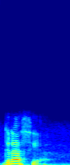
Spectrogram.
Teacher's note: It's very common for Chileans to aspirate or eat their S's. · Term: aspirated S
